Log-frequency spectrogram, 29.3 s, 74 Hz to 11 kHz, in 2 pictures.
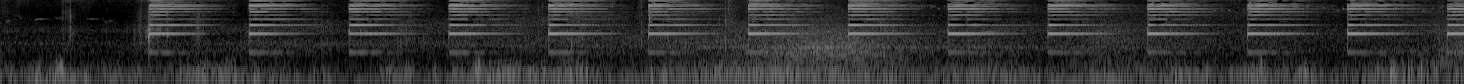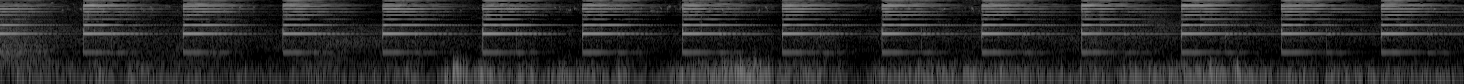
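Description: EHL-S10 electronic level-crossing warning signal starting up about a second and a half in, then sounding an even, repeated beep about once a second as the crossing closes. A low rumble runs underneath.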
